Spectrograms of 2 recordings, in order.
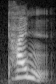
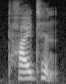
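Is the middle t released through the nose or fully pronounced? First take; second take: nose; fully pronounced. First: The t is released through the nose. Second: The t is fully pronounced. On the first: "它当中是存在一个鼻腔爆破的" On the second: "你呢可以把它读成tighten，这样呢也是可以接受的"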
